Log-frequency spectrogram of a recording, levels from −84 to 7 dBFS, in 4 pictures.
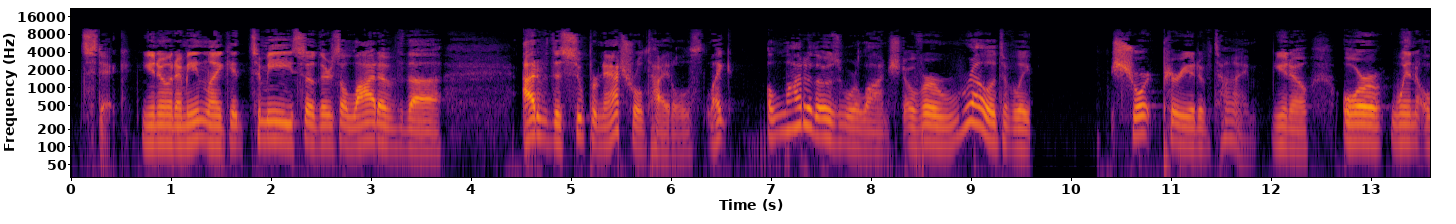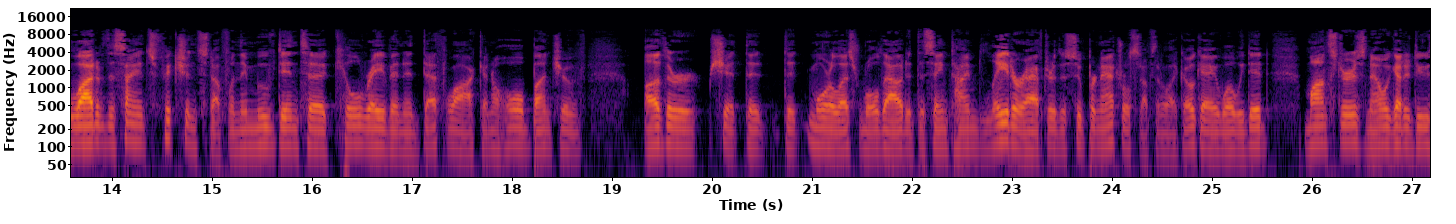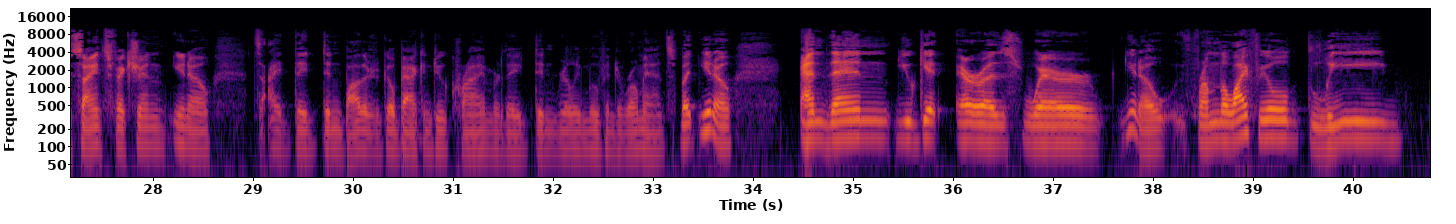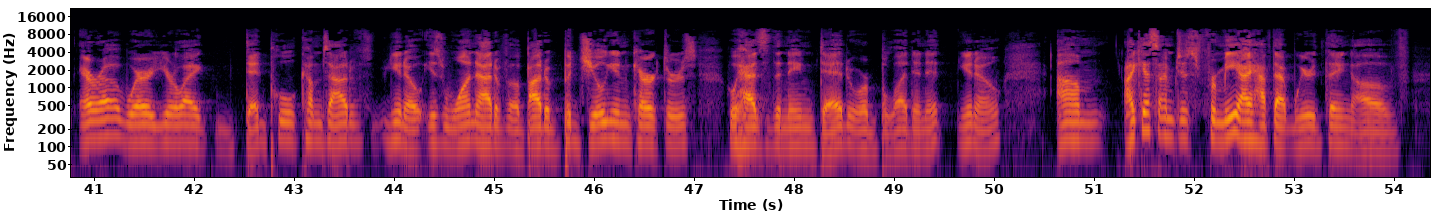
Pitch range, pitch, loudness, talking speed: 100-125 Hz, 110 Hz, -24 LUFS, 185 wpm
